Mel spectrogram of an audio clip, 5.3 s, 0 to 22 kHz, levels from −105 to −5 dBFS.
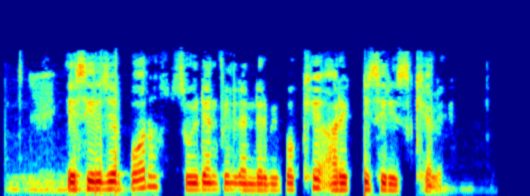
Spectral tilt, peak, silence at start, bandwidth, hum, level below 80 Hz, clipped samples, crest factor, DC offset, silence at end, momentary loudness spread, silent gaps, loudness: -6.5 dB/octave; -2 dBFS; 0.1 s; 7.6 kHz; none; -50 dBFS; under 0.1%; 18 dB; under 0.1%; 0.9 s; 12 LU; 3.52-3.62 s; -19 LUFS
